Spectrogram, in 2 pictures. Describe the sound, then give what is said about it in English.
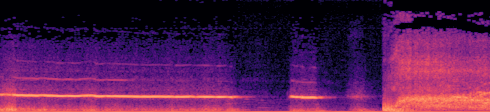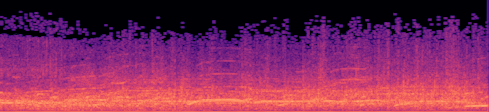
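Comedian Ray Romano, in one of his first stand-up appearances, vocally mimics a nuclear explosion: a long, steady whistled tone, a few brief sputters, then a loud, sustained roaring blast sound, with crowd applause and laughter swelling alongside. “A Nuclear Explosion by Ray Romano.”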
